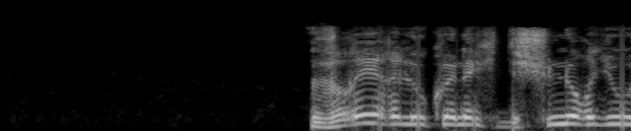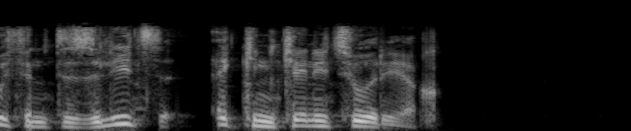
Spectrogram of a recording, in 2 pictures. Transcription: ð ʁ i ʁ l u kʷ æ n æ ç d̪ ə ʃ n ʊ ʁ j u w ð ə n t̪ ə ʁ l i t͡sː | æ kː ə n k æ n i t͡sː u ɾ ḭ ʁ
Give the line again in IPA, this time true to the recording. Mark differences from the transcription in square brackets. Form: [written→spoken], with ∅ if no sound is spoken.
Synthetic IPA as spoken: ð ʁ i ʁ l u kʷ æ n æ ç d̪ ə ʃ n ʊ ʁ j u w [ð→θ] ə n t̪ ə [ʁ→z] l i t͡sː | æ kː ə n k æ n i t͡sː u ɾ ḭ ʁ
